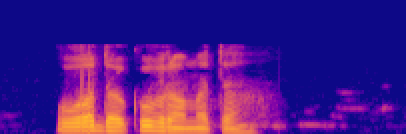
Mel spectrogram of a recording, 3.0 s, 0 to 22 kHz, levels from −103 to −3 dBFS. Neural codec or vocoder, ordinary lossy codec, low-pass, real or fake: none; MP3, 48 kbps; 5.4 kHz; real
